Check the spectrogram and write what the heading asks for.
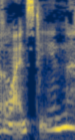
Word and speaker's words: Weinstein: His name is Weinstein. – Yes. – Harvey Weinstein.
